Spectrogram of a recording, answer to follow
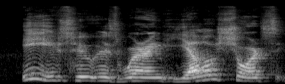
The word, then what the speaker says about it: Yves: almost done where why why is not for why but Yves who is wearing yellow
